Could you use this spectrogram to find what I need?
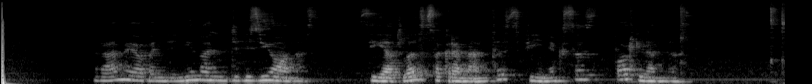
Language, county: Lithuanian, Alytus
